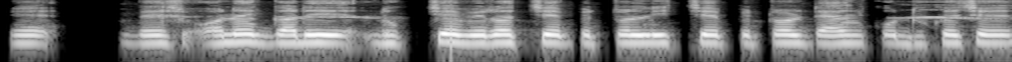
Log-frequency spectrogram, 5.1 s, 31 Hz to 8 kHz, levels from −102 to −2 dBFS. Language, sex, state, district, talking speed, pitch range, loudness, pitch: Bengali, male, West Bengal, North 24 Parganas, 140 wpm, 170-180 Hz, -17 LUFS, 175 Hz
